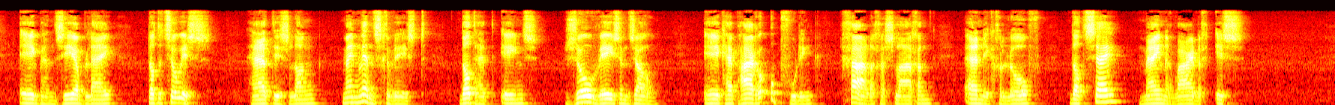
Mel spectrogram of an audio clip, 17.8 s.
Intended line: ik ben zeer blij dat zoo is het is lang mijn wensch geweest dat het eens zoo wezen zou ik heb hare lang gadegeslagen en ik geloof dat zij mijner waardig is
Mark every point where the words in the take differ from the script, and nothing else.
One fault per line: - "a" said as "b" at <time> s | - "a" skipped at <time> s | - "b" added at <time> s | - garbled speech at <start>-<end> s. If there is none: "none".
- "het" added at 2.1 s
- "lang" said as "opvoeding" at 10.3 s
